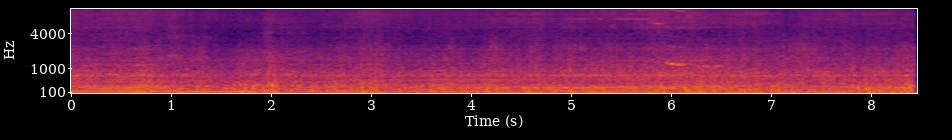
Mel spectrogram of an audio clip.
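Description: Motorcycle running at a steady road speed, a constant low rumble.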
